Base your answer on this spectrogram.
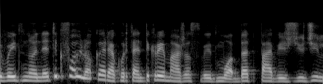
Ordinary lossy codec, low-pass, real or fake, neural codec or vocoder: MP3, 64 kbps; 7.2 kHz; fake; codec, 16 kHz, 2 kbps, X-Codec, WavLM features, trained on Multilingual LibriSpeech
